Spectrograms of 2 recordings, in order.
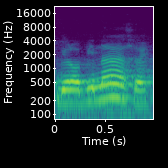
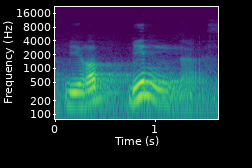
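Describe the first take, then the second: First: The n is said short, read straight through. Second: The n is pressed and held before moving on. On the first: The speaker calls it wrong. "jangan lurus bi rabbinas" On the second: The speaker calls it right. "maka ditekan"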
